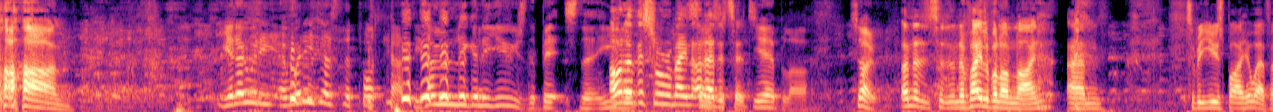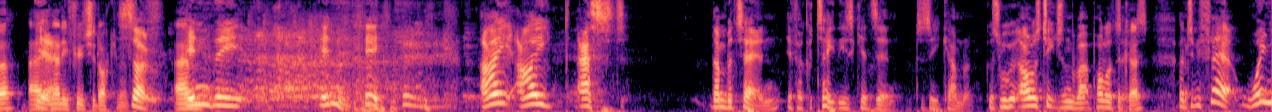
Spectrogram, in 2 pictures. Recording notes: A very special show recorded live at the St James Theatre.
